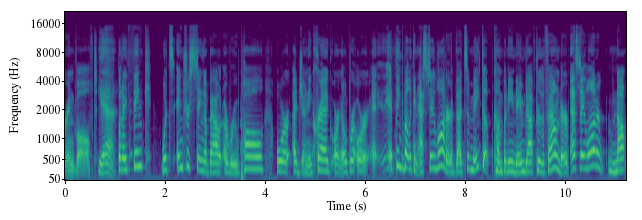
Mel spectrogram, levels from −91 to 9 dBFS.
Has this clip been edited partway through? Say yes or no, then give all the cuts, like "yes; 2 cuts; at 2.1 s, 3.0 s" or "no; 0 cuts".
yes; 1 cut; at 10.1 s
